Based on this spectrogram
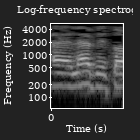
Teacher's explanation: حذفنا الهمزة للتخفيف، خدنا حركة الفتح حطناها على اللام الساكنة فتصير الابتر.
